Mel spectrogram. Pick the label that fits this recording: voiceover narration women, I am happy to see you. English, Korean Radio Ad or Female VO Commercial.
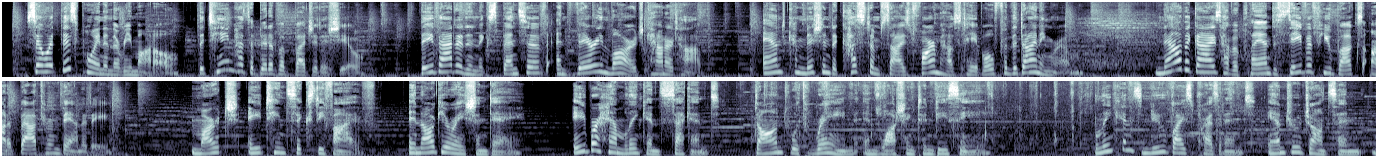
voiceover narration women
